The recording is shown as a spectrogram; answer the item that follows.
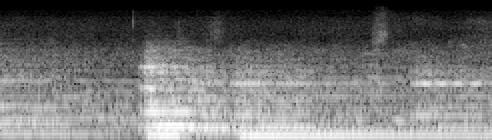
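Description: Live acoustic guitar playing a slow song opening, single notes plucked and left to ring over held low notes, with a new note struck about three quarters of a second in; an audience recording of a concert.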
